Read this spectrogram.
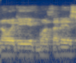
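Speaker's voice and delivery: normal talking voice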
